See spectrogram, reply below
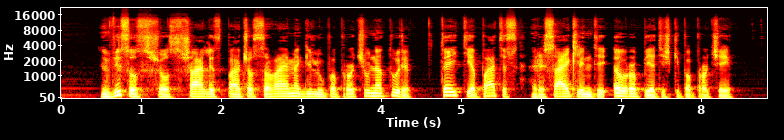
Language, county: Lithuanian, Vilnius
